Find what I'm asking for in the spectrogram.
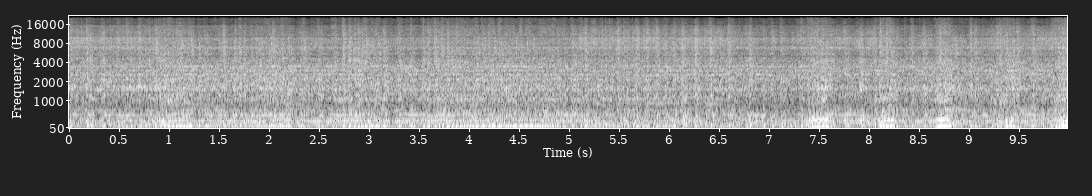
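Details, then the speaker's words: Yamaha Enticer 300 two-stroke snowmobile, unknown year, 120 psi compression per side, revived after sitting: buzzy idle holds on its own with a few light blips near the end; normal two-stroke idle. "Well, you got a runner."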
